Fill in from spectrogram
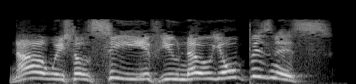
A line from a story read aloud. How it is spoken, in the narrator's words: shouted Locke, unable to disguise his mirth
